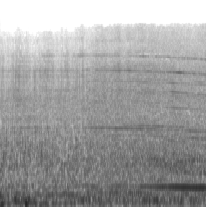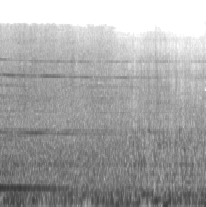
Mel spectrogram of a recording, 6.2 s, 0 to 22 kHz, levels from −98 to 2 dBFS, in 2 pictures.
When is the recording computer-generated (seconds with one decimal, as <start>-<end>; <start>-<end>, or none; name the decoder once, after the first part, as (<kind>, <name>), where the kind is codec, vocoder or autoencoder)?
0.0-1.3 (vocoder, BigVGAN v2); 5.0-6.2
